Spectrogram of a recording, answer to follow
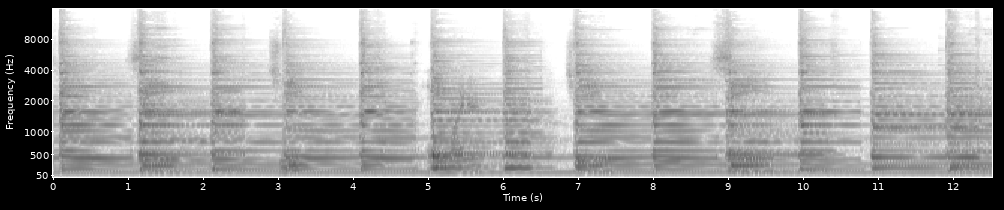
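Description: Acoustic guitar strummed in the key of G, with one chord strum about every second, each left to ring and fade before the next.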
